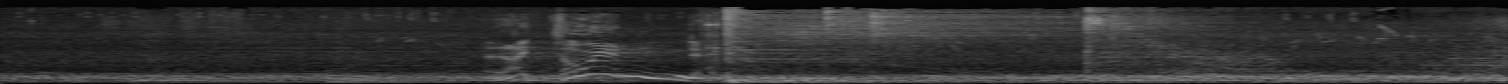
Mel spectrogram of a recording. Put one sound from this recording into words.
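A magical teleport effect hums and whooshes.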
